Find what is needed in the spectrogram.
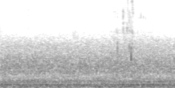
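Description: A person sipping coffee from a plastic cup: a few faint mouth clicks about one and a half seconds in, over a steady low background rumble.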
